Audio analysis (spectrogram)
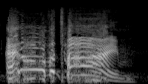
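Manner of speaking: high, drawn-out all-caps yell; mock shouting. Shown as a demonstration. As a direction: holler it slowly, every word stretched. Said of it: "it's like shouting".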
